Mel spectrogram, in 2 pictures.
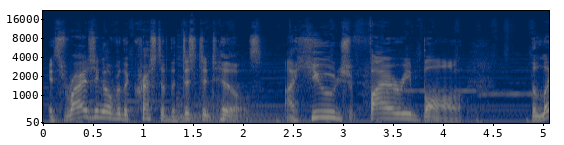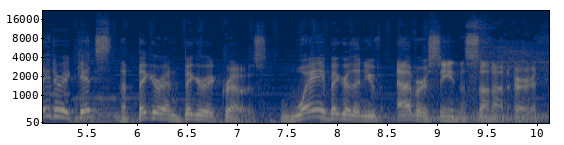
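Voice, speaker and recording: A man's voice: fairly high pitch, very animated, normal speed. A man reading a visual novel aloud for a let's play at home, breaking off to joke with chat. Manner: playful, reads narration then jokes to chat and cat. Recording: faint game music underneath.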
